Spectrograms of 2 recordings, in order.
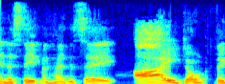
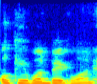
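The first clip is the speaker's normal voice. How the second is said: put-on big man voice, pitched lower; 3 semitones lower than usual. Retelling Shaq breaking a trampoline, quoting him: imitating Shaquille O'Neal. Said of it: "And then he went".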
